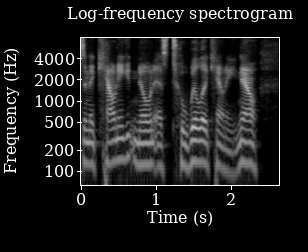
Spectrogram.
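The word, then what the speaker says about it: Tooele: This entire region is in a county known as Towilla County. Now, it's a really difficult word to read and pronounce. It's t o e l e pronounced t toilla.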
